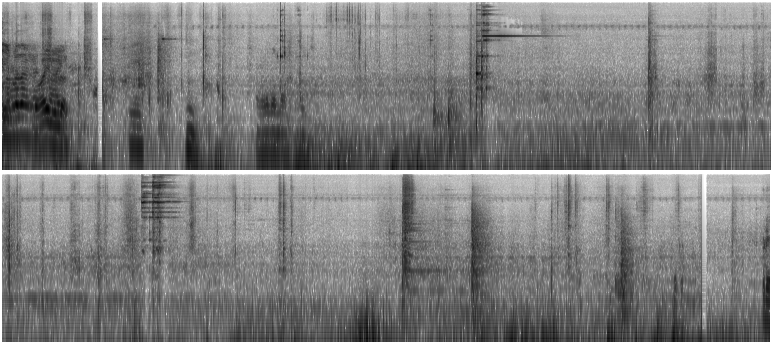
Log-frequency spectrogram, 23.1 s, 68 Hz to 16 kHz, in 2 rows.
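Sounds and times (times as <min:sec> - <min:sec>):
metal tools clinking and knocking: 0:07.1 - 0:08.4, 0:13.6 - 0:14.5, 0:17.5 - 0:19.0
ringing metallic clink: 0:07.1 - 0:08.5, 0:13.6 - 0:14.4, 0:17.6 - 0:19.0.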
